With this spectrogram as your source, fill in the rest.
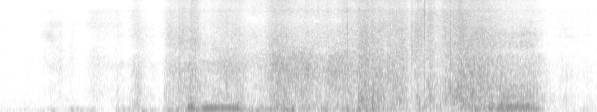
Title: What noise is that? Heavens that girl can snore!!! Where's the ears plugs?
